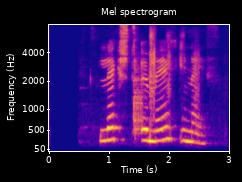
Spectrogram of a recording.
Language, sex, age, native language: Icelandic, female, 18-19, Icelandic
